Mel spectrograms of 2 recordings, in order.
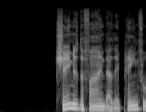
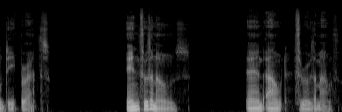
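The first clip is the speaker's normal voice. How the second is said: guided meditation; 4 semitones lower than usual. Acted. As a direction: ease them into stillness, a little lower and unhurried.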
